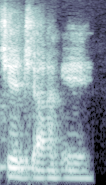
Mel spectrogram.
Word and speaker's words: Tiohtià:ke: Yeah, it's pronounced Tiohtià:ke.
